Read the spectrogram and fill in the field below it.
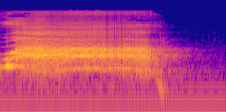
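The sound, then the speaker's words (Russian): A voice imitates a newborn baby's cry: one loud, sustained wail lasting about a second, ending in a short downward drop in pitch, then silence. “Он начинает кричать.”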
